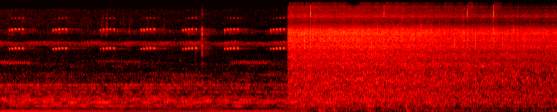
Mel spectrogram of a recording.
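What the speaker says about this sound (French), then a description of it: "Écoutez-moi les grillons." Crickets chirp in a steady rhythmic pulse on a stormy night, then a sudden broad hiss of rain or generator noise swamps the chirping halfway through.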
